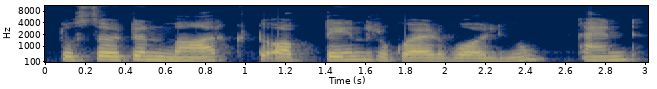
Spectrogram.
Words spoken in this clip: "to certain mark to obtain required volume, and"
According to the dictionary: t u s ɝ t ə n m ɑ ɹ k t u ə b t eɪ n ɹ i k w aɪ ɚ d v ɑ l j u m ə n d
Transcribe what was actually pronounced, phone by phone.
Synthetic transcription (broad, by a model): t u s ɝ t ə n m ɑ ɹ k t u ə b t eɪ n ɹ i k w aɪ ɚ d v ɑ l j u m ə n d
